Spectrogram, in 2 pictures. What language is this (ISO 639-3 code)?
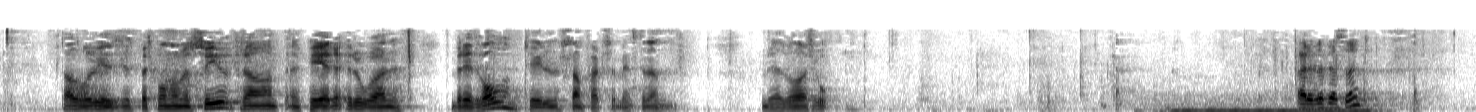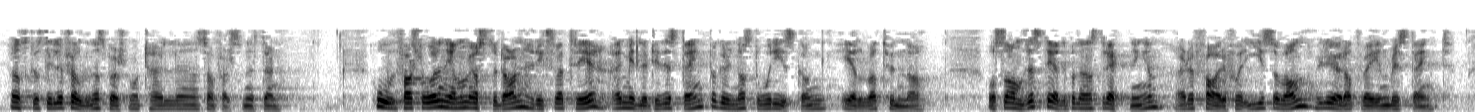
nor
